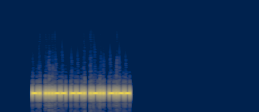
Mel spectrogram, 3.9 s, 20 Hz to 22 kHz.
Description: Morse code, heard as a keyed tone, about 52 wpm, 700 Hz. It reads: N3GLY
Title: USA Call Signs - 5 Characters - Repeated 3x - 50wpm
